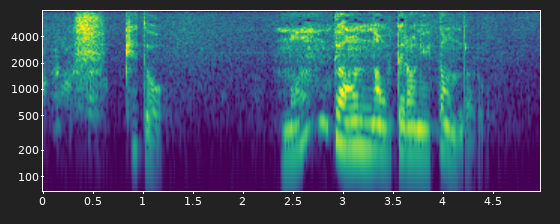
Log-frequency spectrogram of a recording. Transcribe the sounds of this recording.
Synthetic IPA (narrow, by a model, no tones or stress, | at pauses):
ke̞d̪o̞ | nãnd̪e̞ãnːao̞t̪e̞ɾaɲ̟iːt̪ãnd̪a̰ɾo̞̰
